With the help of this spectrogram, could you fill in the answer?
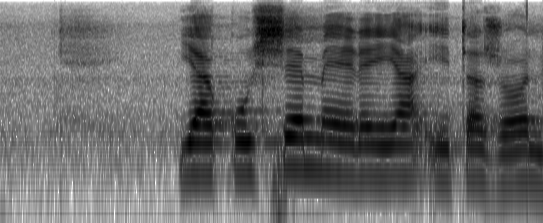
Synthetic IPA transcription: jakʼuʃɛmɛɺɛjaʔitʼazʷɔːnɛ

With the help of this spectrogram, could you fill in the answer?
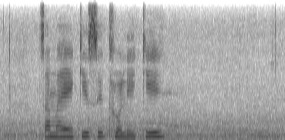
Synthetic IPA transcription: t͡sʼamaekʼɪsɪt͡ɬʰɔlekʼɪ

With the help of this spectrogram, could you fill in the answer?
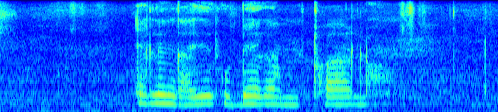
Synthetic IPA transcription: eliŋʱajik̬uɓɛk̬am̩tʰwaːlɔ

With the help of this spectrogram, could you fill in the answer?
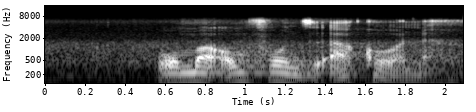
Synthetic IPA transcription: uma̰ʔum̩fund͡zʱiʔakʰɔ̰ːna

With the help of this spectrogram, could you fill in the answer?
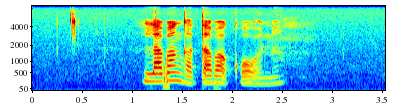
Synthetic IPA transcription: laɓaŋɡʱatʼaɓakʼɔːna

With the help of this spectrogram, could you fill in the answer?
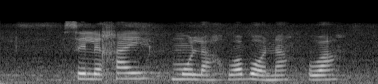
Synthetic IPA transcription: sɪlɪk͡xaɪmʊlawabɔna | wa

